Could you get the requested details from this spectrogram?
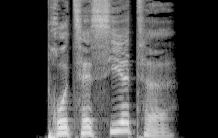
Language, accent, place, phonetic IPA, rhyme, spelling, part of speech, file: German, Germany, Berlin, [pʁot͡sɛˈsiːɐ̯tə], -iːɐ̯tə, prozessierte, verb, De-prozessierte.ogg
- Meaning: inflection of prozessieren: 1. first/third-person singular preterite 2. first/third-person singular subjunctive II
